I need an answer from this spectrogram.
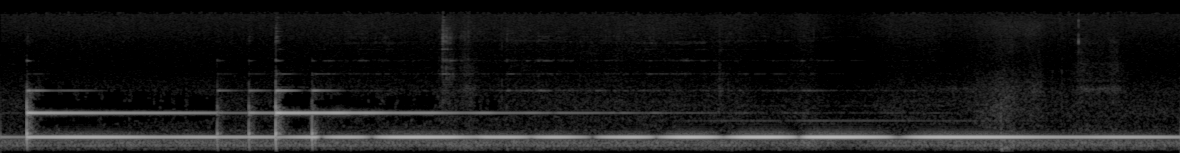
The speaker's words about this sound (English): And as I ring the bell, just on your own time, bringing your awareness back into the room. No rush.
